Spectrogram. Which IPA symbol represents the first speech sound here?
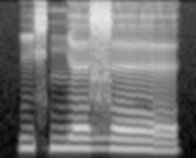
i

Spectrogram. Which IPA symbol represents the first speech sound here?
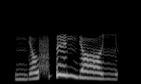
nʲ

